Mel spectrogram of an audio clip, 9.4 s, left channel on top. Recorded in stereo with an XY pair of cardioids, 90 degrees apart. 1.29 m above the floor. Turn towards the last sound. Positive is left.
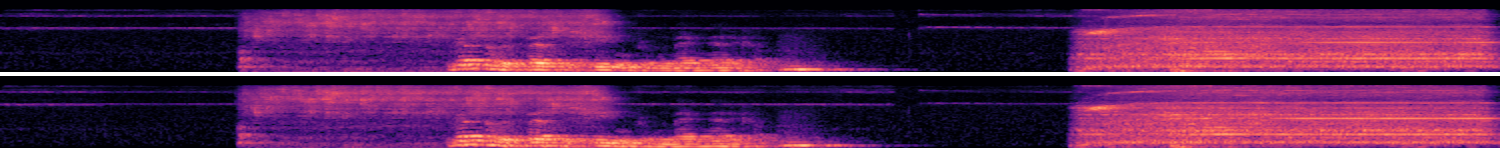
turn(degrees=-35)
